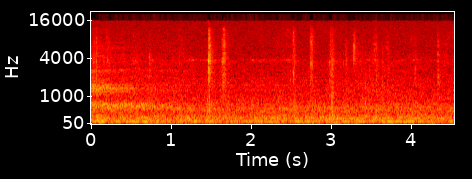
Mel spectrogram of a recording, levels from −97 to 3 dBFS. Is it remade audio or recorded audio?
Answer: recorded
